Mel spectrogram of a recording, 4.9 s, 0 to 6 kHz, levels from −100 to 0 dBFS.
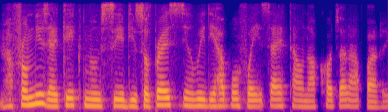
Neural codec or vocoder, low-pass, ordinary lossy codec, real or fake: codec, 16 kHz, 0.5 kbps, X-Codec, HuBERT features, trained on LibriSpeech; 5.4 kHz; none; fake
